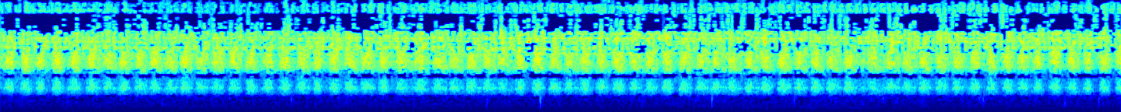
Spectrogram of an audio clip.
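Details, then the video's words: Provence cicadas in summer filling the air with a shrill, unbroken buzz that throbs at a steady quick rate, a few faint soft clicks underneath. "Cicadas singing in France (Provence)"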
